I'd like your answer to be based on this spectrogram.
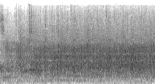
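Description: Conference plenary audience claps continuously, a steady, fairly distant wash of applause throughout.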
